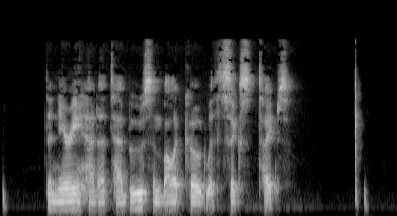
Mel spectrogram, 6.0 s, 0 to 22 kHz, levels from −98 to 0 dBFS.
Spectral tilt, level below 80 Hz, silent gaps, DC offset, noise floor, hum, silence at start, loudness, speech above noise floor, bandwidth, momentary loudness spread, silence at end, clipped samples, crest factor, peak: -3 dB/octave; -62 dBFS; none; under 0.1%; -86 dBFS; none; 0.05 s; -23 LUFS; 62 dB; 11.5 kHz; 9 LU; 0.45 s; under 0.1%; 22 dB; -2 dBFS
